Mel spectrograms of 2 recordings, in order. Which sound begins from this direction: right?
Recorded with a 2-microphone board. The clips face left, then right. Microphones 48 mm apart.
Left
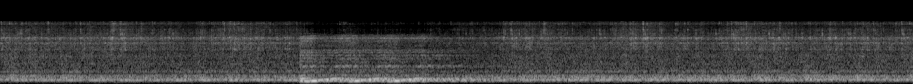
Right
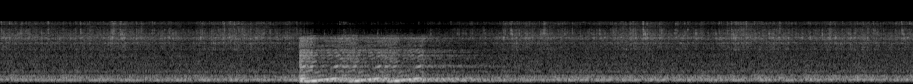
An alarm, at 3.0 s.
